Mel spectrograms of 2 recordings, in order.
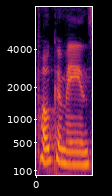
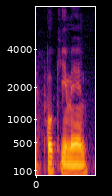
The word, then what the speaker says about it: Pokimane: Why'd you say Pokemane? I mean, that's kind of how you actually pronounce it. Like her real name's Imane. Yeah, but I thought it was well, she has an I, Pokimane. Didn't I say that? No, you said Pokemane.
